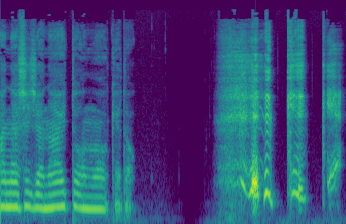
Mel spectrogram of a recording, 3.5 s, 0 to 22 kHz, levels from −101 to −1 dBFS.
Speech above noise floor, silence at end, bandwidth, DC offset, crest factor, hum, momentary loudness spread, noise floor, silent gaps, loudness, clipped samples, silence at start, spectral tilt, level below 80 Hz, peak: 53 dB; 0.05 s; 19 kHz; under 0.1%; 24 dB; none; 19 LU; -75 dBFS; none; -22 LUFS; under 0.1%; 0 s; -3.5 dB/octave; -62 dBFS; 0 dBFS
